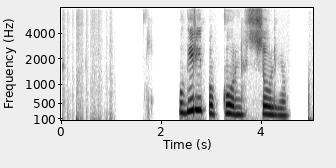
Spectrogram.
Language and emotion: Russian, sad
